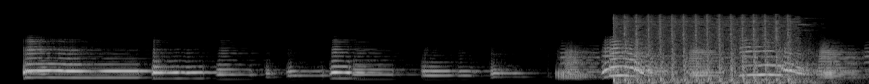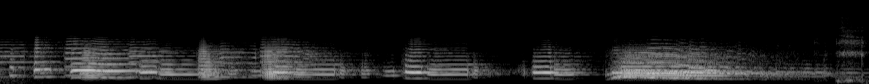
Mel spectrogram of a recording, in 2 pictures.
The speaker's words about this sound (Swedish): Jag ställer mig för att bränna av kulsprutan. Håller inne knappen.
